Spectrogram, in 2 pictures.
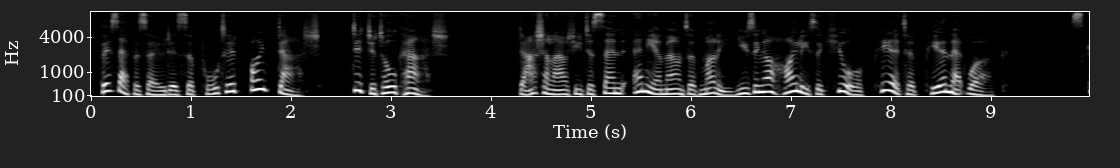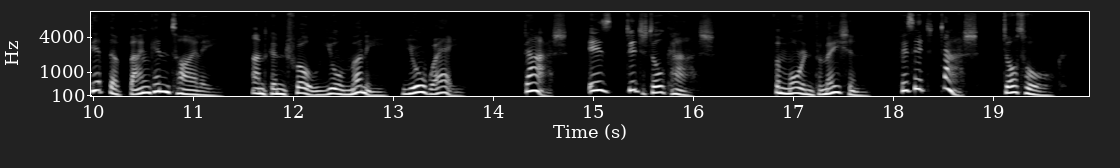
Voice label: Pre-roll Generic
